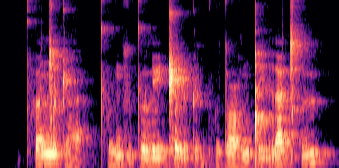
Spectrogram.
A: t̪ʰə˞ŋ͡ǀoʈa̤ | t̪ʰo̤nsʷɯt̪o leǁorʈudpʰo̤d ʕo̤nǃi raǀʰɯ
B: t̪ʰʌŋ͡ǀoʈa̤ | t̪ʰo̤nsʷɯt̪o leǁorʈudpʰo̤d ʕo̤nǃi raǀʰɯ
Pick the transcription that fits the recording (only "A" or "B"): B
